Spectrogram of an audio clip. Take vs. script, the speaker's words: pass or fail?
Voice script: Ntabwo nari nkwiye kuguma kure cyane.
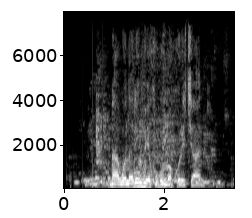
pass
